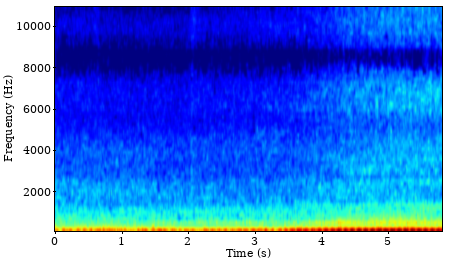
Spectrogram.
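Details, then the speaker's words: 87,000-mile engine on a cold start after new spark plugs and wires, with codes cleared: quiet, steady low hum at idle with an even pulse and no stumble; smooth idle with the misfire fixed. "Sounds really good. No miss, no rough idle. Looks like we fixed our problem."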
